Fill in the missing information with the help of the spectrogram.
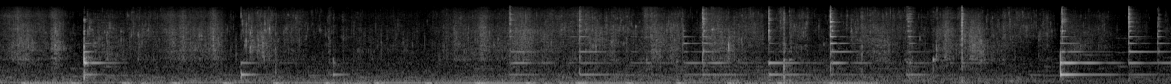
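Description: Seasoned glass noodles and shredded vegetables being tossed and mixed in a glass bowl with a spoon and wooden chopsticks: a wet, squishy rustling with repeated clinks of the utensils against the bowl, which rings briefly after each tap.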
